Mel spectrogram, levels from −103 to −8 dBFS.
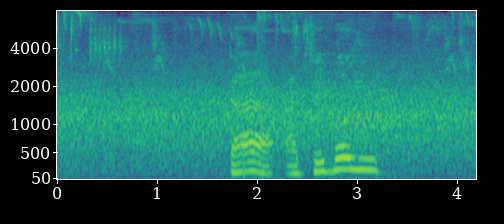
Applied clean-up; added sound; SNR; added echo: none; Bird vocalization, bird call, bird song; 2 dB; none.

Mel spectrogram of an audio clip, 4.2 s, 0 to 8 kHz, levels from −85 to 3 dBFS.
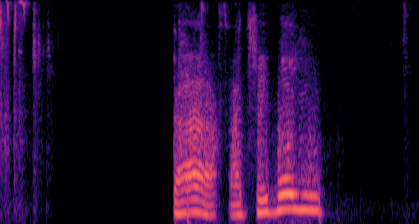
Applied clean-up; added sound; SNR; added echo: neural mask model RNNoise.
